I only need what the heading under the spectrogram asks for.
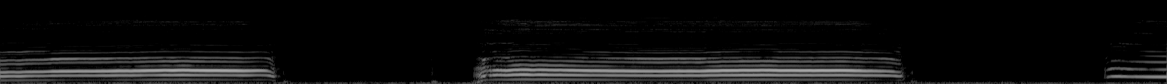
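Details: Basset Hound howling in long sustained, steady, harmonic-rich notes of about three and four seconds, separated by short silent pauses, with another howl starting at the end.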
